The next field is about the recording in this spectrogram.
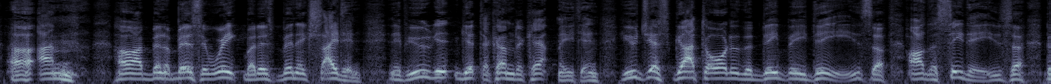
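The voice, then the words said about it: Slightly raspy voice. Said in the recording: “My throat's a little raspy sounding.”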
